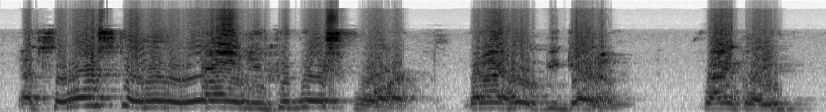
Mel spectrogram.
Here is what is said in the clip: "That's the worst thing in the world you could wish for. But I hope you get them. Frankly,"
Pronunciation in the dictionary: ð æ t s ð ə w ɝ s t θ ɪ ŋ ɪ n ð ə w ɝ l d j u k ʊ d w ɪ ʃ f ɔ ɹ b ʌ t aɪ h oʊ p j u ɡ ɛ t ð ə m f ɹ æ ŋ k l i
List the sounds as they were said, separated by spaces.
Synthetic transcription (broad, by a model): ð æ t s ð ə w ɝ s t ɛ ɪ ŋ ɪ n ð ə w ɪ n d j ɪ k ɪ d w ɪ ʃ f ɔ ɹ b ʌ t aɪ h oʊ p j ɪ ɡ ɛ t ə m f ɹ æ ŋ k l i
